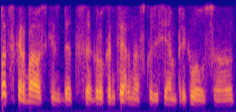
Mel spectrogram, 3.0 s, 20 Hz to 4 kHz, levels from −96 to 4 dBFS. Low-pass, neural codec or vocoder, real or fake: 3.6 kHz; none; real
